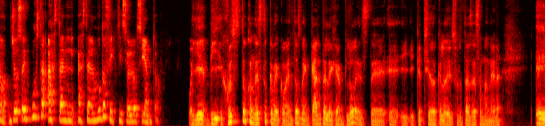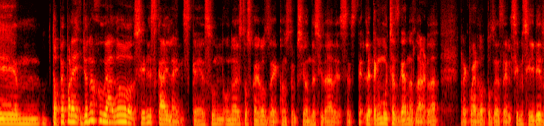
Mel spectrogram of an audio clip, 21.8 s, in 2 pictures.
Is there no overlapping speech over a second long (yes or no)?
yes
